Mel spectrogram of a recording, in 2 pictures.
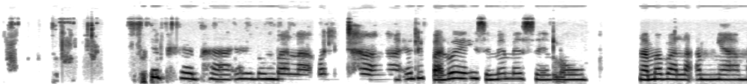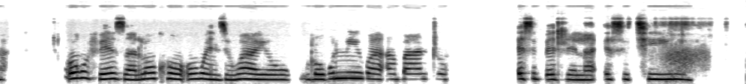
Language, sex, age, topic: North Ndebele, female, 25-35, health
